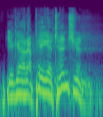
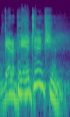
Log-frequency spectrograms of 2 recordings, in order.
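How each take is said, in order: First: Gruff boss. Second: A hint of a gruff drill sergeant; a little gruff. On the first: Retold or imitated. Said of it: "That'd be what Bobby'd say". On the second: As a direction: bark it lightly like a tired foreman. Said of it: "A little gruff".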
